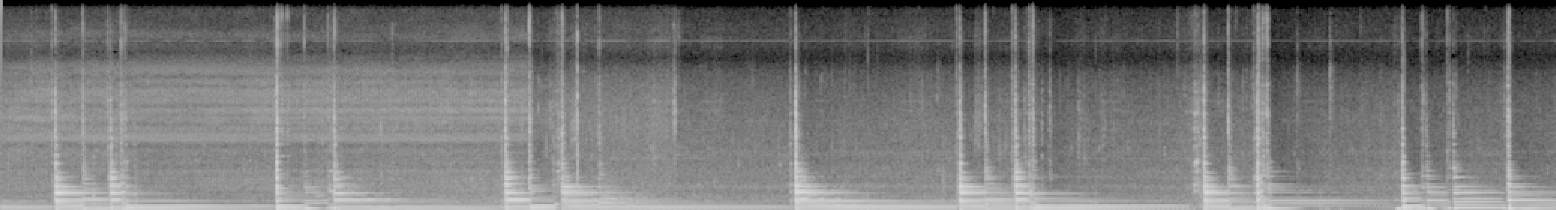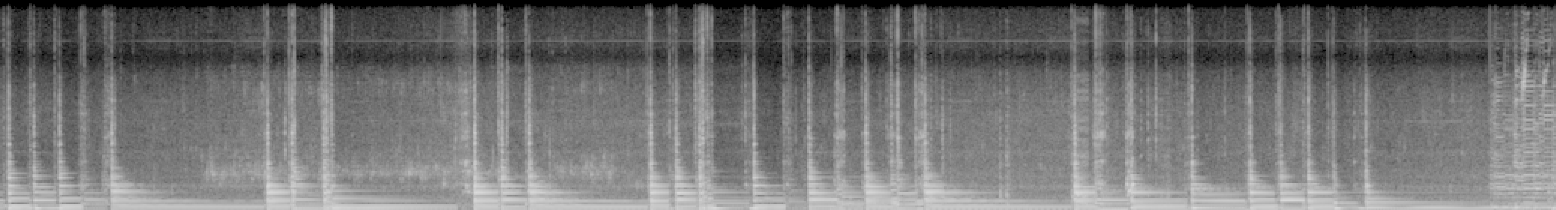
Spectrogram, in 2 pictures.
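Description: Background music: a guitar picking slow notes and chords, one every second or two, each ringing out and fading, with the notes coming quicker near the end.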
